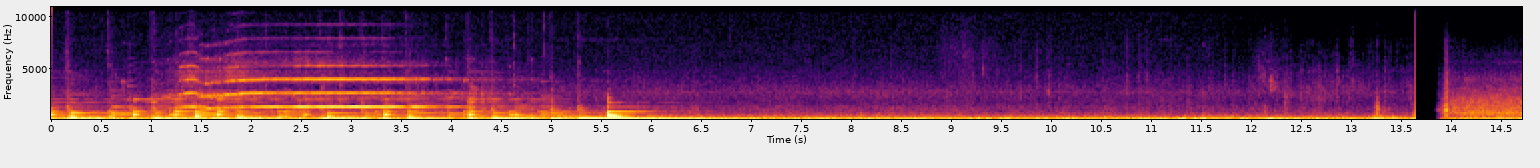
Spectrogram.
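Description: A car engine hums low and steady.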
